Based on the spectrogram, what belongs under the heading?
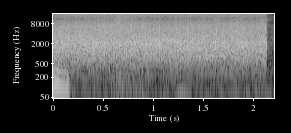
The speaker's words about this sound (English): And then he's got applause is the last one that he's got. And now, okay, fine. The applause one.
